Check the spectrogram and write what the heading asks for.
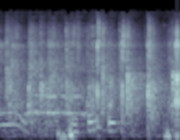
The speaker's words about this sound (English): Big round of applause.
